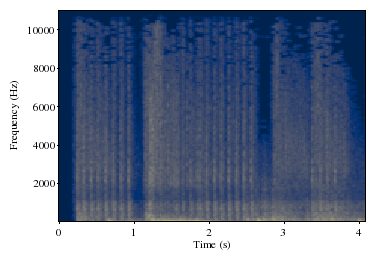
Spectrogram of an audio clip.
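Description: Rapid bursts of sharp, gunfire-like cracks, about a dozen a second, loudest in the first half, with a brief break about two-thirds of the way through.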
